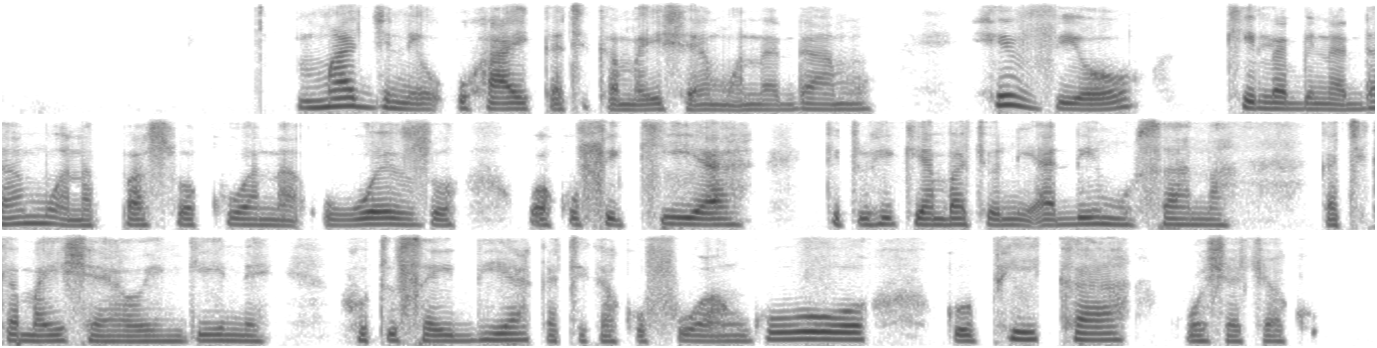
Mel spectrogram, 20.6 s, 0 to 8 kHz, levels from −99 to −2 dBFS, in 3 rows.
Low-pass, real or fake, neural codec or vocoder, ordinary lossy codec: 7.2 kHz; real; none; Opus, 16 kbps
